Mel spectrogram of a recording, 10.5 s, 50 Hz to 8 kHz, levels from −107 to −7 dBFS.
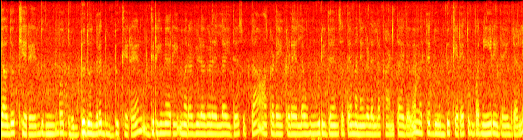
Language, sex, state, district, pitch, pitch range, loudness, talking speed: Kannada, female, Karnataka, Mysore, 190 Hz, 185-200 Hz, -21 LUFS, 145 wpm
